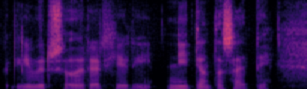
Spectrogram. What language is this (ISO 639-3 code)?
isl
